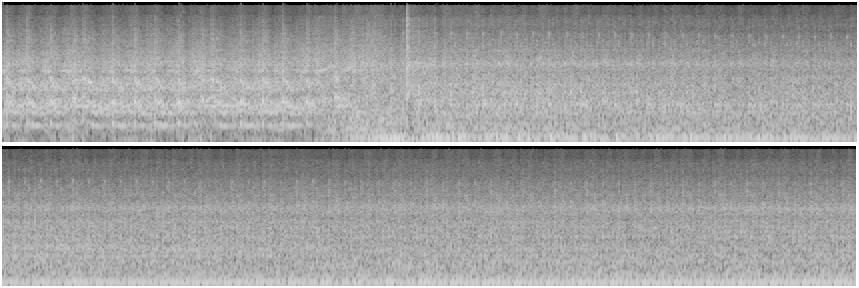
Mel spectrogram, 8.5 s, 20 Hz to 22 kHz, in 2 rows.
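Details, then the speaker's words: Dodge Ram Cummins 5.9 24v diesel after loose valve bridge, a little smoky from old fuel; starter cranks, catches in about two seconds, steady even idle with no valvetrain ticking heard before: normal start and idle. "well it's a little smoky from all that old fuel in it but it fires up and it sounds okay so i guess i'll take it for a little test drive i don't hear that same ticking that i heard the other day"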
